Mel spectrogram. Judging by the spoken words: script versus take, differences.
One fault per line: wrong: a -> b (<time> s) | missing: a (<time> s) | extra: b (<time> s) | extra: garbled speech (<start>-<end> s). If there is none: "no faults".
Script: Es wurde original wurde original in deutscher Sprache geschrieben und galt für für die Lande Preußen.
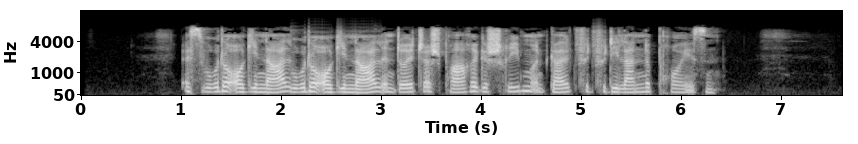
no faults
